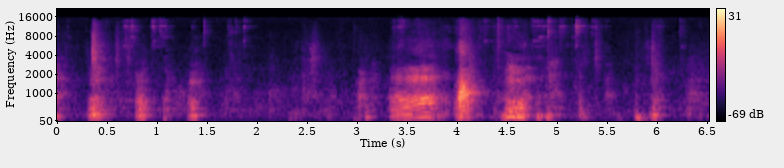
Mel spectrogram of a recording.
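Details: Two Basset Hounds, Tracker and new puppy Ranger, rough housing in play: irregular bursts of short barks and growly, harmonic baying, several close together around the middle, loudest near the fourth second, with scuffling between.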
